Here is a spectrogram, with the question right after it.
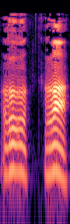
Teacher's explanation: اگر بخوایم ببینیم که چگونه ادا میشن، بریم جلو آینه بایستیم، حالت جلوی زبان که بالا میاد میبینیم که چگونه ریشه زبان به سمت بالا متمایل میشه در مورد خا، قاف و غین، مثلا غ، غا. · Term: حروف مستعلیه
